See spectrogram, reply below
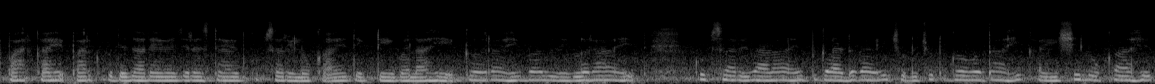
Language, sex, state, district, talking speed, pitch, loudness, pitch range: Marathi, female, Maharashtra, Pune, 155 wpm, 190 Hz, -30 LUFS, 175-200 Hz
